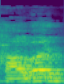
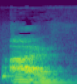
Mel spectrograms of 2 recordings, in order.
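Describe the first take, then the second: First: The word begins with an h sound. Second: The word begins with a vowel sound. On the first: The speaker calls it wrong. "याकू हावर पढ़ती केते जण, but से totally wrong अटे" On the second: The speaker calls it right. "केवल आर पढ़ा जाए"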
